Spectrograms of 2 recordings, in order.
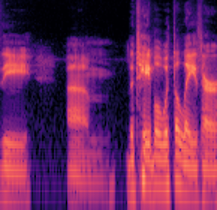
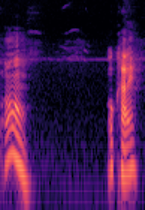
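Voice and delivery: mock surprise; 10 semitones higher than usual. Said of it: "And it's like".

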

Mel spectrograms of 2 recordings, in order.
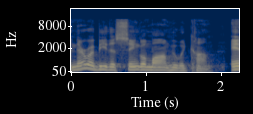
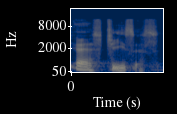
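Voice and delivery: very soft, slow, moved reply; retold tearful assent; 4 semitones lower, 12 dB quieter, slower than usual. Crying mother answers the young coach, hushed and slow. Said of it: "she started crying".

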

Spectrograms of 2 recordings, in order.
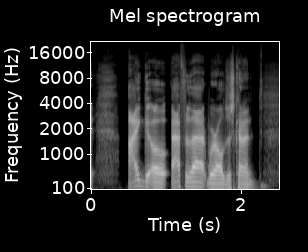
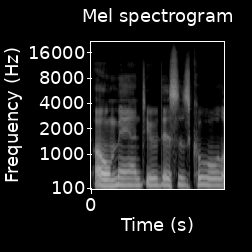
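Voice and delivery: high, soft voice of a first-timer; slow, hushed high-pitched wonder; awestruck tripper; 9 semitones higher, 7 dB quieter, slower than usual. Acted. Imitating a first-time acid tripper, high soft awe.

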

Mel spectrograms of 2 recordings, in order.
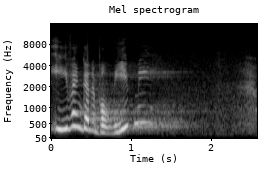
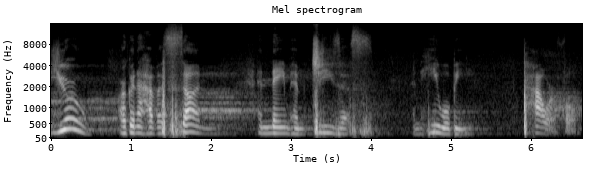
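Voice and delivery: lower, solemn angel voice, trailing to a breath; angel's voice; 6 semitones lower than usual. Acted. Mary retelling what the angel told her, lower and solemn. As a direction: speak as the heavenly messenger, low and grave. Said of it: "He said".

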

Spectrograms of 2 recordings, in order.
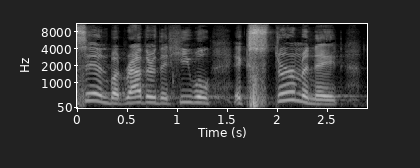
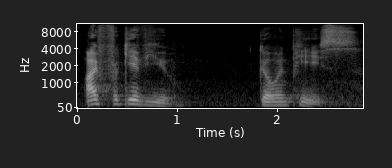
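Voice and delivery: soft, lowered pastoral pardon; calm absolution; 5 semitones lower, 6 dB quieter than usual. Acted. Pastor pardons the bank thief, calm absolution. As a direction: pronounce it gently, with pauses. Acted pastor granting forgiveness.

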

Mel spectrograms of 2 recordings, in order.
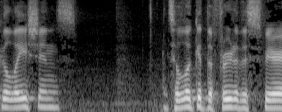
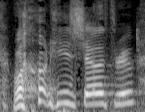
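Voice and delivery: laughing; 6 semitones higher, 4 dB louder, slower than usual. Acted. Repeating the girl's line laughing.

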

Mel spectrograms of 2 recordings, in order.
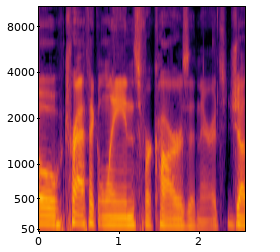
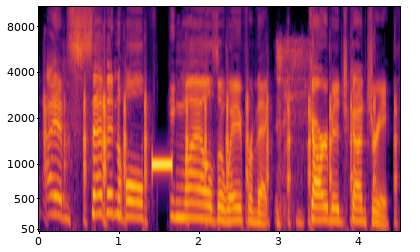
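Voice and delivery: loud, high, indignant rant; hammed-up national indignation; mock outrage; 8 semitones higher, 4 dB louder than usual. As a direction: play deeply offended and pound it out. Acts out offence at being called Welsh.

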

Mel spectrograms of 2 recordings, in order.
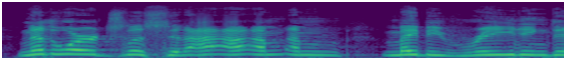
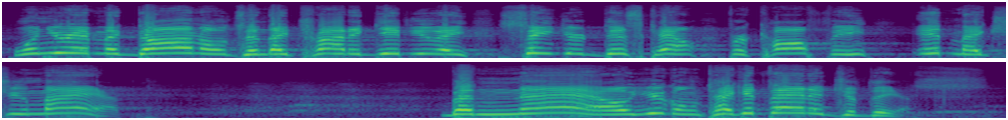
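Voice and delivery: mock outrage; 6 semitones higher, 8 dB louder than usual. Preacher's mock indignation.

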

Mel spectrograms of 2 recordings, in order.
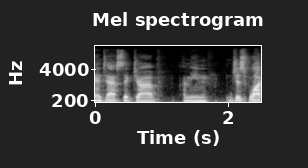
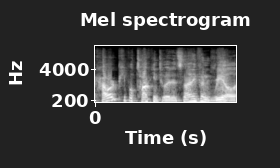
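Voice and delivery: higher, faster imitation of incredulity; puzzled, higher-pitched quote; mock disbelief; 6 semitones higher than usual. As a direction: lightly act out someone baffled.

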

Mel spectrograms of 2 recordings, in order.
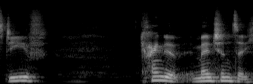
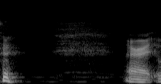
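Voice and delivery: usual speaking voice

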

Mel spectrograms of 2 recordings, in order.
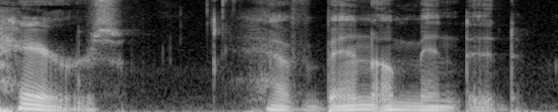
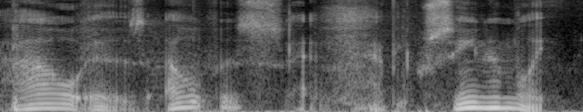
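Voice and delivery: echoed question; 7 semitones higher, 7 dB quieter than usual. Retold or imitated. Repeats the interview question.

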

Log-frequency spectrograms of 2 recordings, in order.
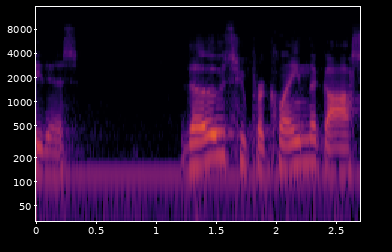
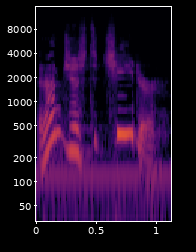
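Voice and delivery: offended husband; 7 semitones higher than usual. Acted. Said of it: "Would he go".

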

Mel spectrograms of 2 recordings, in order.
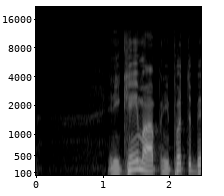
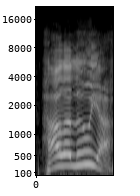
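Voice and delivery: loud, high shouted hallelujah; exultant praise; 6 semitones higher, 9 dB louder than usual. Real, not acted. Preacher rousing the congregation, loud and exultant. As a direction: lift the room with praise.

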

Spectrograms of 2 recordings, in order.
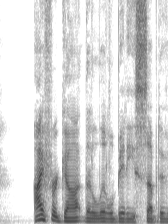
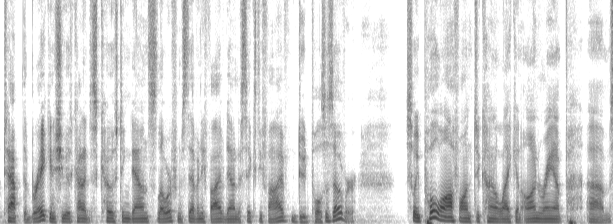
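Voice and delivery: normal talking voice

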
